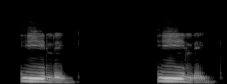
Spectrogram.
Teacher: Since the first E is stressed, it sounds longer than the unstressed second E.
